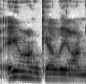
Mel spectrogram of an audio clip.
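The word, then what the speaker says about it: εὐαγγέλιον: gamma gamma is pronounced when two gammas come together it's pronounced as if the first one is an n and so you pronounce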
